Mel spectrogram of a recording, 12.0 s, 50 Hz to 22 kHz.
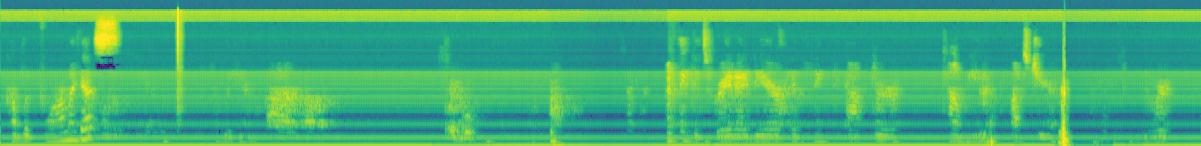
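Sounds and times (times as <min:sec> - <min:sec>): low electrical hum: 0:00.0 - 0:12.0
steady buzzing tones: 0:08.2 - 0:12.0.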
